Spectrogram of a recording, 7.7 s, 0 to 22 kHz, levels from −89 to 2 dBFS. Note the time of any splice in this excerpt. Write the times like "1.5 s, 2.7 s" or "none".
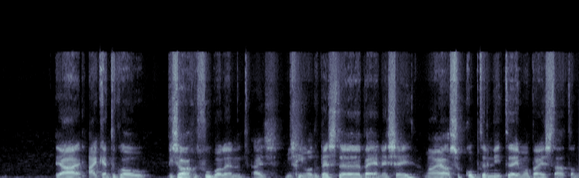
1.2 s, 6.5 s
